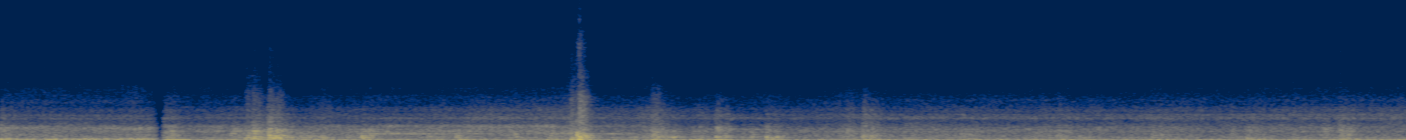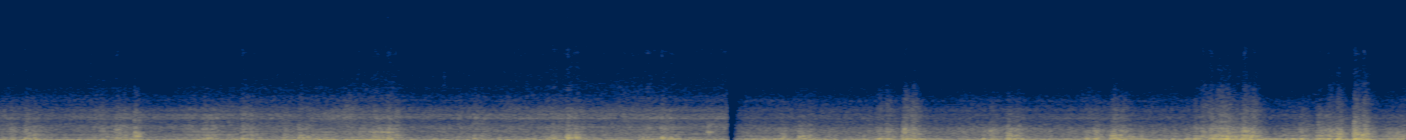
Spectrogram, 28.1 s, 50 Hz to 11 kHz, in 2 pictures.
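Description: Tobu Spacia X (N100 series) passenger car running, heard from inside the cabin: a steady low rumble of wheels on rail with occasional sharp knocks, the loudest about six seconds in. The sound cuts out for an instant twice.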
